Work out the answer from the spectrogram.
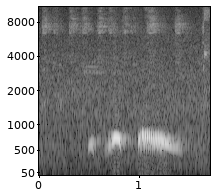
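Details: Spotted dove decoy bird from Ninh Thuận, Vietnam, cooing fast to provoke males: one three-part phrase, a short low note, a higher note, then a longer drawn-out falling coo.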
